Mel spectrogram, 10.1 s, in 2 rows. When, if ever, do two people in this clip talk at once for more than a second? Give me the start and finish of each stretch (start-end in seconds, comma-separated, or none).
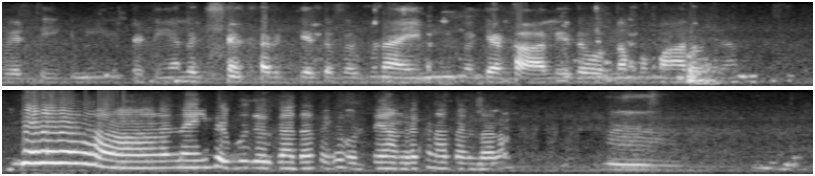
none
